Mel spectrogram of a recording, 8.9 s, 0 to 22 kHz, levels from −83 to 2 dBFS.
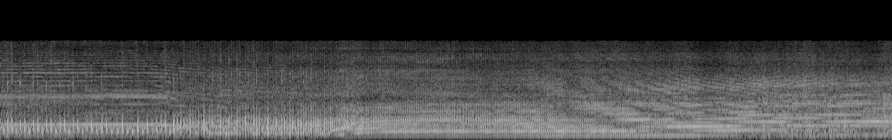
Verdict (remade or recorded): recorded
